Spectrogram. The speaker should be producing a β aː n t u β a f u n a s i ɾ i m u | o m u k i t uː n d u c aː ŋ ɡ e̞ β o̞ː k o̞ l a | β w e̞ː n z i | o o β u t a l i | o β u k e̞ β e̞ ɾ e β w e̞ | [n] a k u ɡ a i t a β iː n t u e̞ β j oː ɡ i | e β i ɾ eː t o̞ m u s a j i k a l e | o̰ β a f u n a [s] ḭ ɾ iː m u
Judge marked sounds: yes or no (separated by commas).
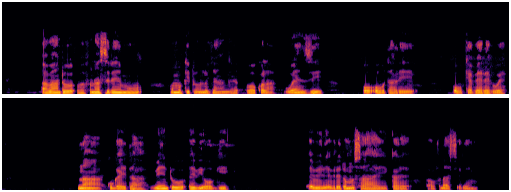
yes, yes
